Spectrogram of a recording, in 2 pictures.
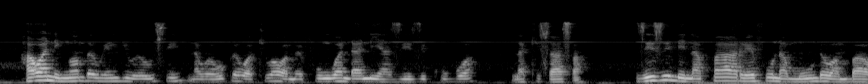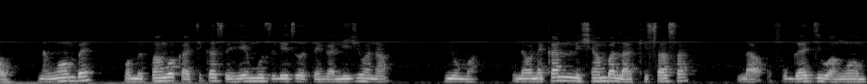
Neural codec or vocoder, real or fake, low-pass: none; real; 7.2 kHz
